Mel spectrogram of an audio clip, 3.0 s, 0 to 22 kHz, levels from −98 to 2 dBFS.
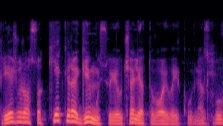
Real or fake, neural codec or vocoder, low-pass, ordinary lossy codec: real; none; 10.8 kHz; Opus, 24 kbps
